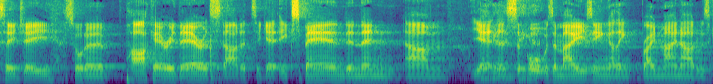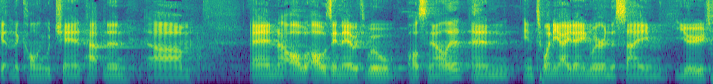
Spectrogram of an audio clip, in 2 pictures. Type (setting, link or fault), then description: setting, busy venue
